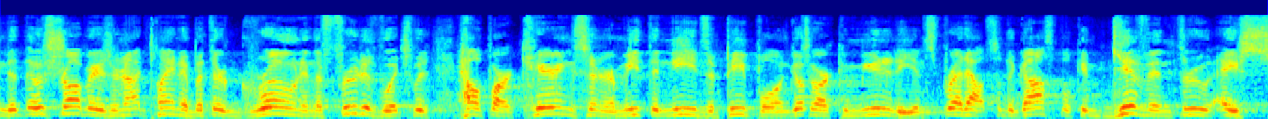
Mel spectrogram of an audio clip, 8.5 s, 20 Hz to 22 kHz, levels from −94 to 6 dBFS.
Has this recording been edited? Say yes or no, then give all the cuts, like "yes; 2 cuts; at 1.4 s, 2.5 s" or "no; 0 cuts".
yes; 3 cuts; at 1.0 s, 5.3 s, 7.3 s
